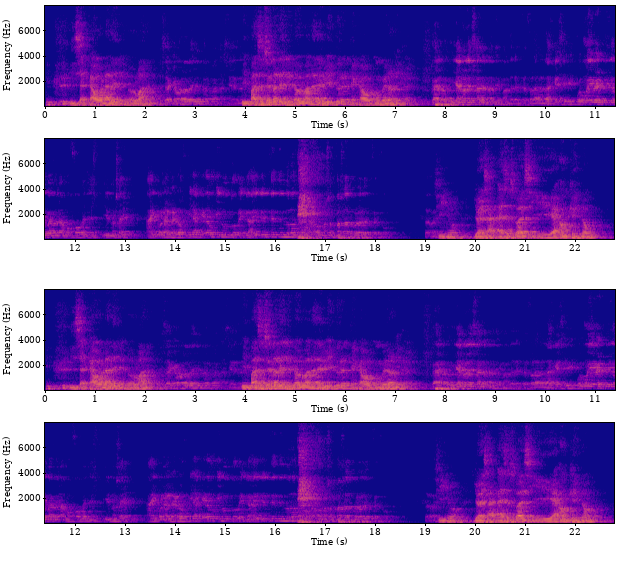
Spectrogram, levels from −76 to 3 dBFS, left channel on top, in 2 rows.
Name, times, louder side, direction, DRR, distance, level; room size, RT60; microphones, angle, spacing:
voice 1, 0.2-2.1 3.9-7.3 7.5-7.6 16.4-16.8 17.2-17.3 19.2-19.6 20.0-22.4, equal, 5° left, -6 dB, 0.4 m, -27 dB
voice 2, 2.2-4.7 7.6-13.1 13.4-18.2 19.0-19.4, left 2 dB, 90° left, -2 dB, 0.9 m, -39 dB
4.9 x 2.6 x 3.0 m, 1.3 s
head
